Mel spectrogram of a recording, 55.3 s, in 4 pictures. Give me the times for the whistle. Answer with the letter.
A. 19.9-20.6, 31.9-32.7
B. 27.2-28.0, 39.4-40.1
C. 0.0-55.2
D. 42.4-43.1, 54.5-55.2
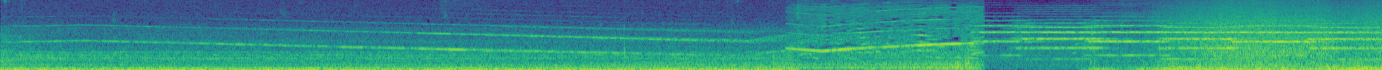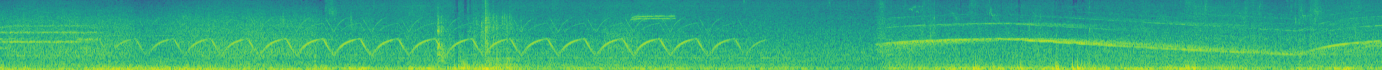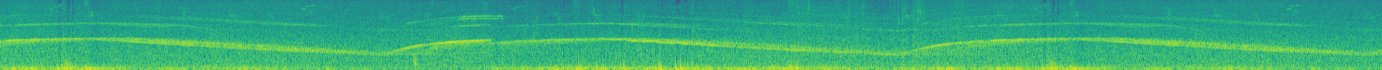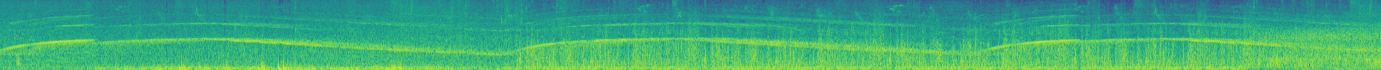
A.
